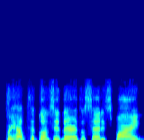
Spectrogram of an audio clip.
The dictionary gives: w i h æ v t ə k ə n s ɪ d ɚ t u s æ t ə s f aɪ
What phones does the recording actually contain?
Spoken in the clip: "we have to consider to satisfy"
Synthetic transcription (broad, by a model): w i h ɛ p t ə k ə n s ɪ d ɚ t u s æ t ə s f aɪ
